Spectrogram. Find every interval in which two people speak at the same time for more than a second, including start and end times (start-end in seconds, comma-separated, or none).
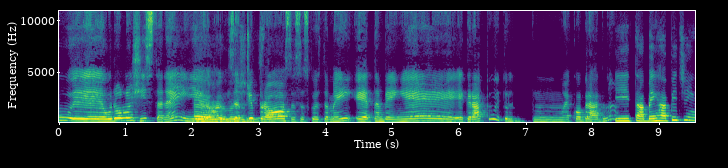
2.0-3.2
